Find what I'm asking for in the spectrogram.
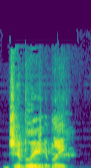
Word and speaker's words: Ghibli: So studio, is it Ghibli? – Ghibli.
